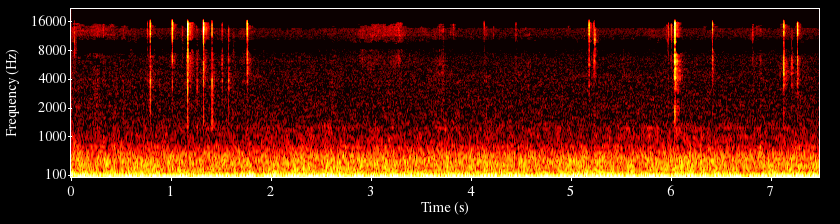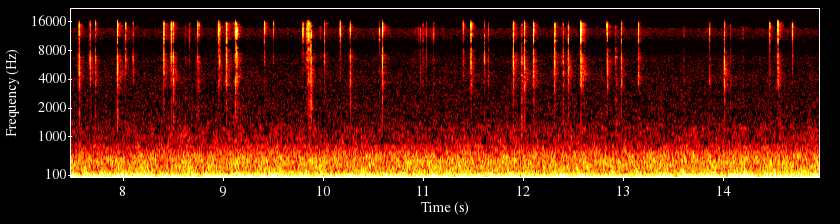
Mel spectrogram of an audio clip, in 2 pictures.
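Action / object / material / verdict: tap / acrylic press-on nails / acrylic / none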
